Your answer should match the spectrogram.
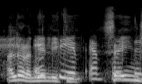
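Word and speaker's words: Mielikki: Miellicchi, il nome della dea finlandese, che bellezza. – Sì, sì, sì, l'avete pronunciato perfetto.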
